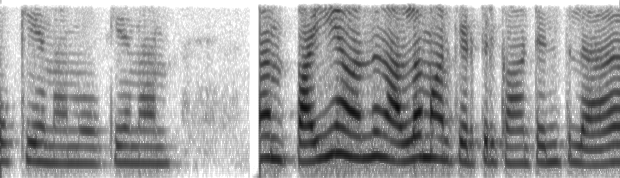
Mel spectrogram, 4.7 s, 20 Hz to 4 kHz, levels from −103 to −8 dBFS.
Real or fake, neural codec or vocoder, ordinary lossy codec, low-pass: real; none; none; 3.6 kHz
